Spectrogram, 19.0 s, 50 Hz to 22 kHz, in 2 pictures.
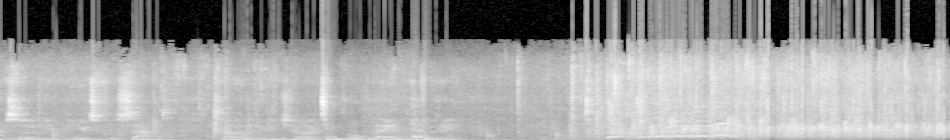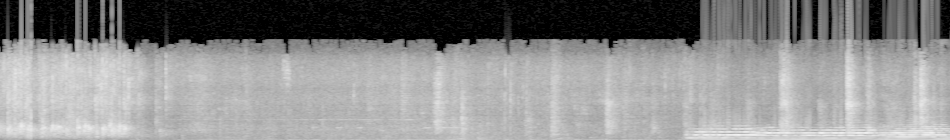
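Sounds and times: hall noise: 0:00.0 - 0:19.0
audience applauding: 0:05.6 - 0:11.4.

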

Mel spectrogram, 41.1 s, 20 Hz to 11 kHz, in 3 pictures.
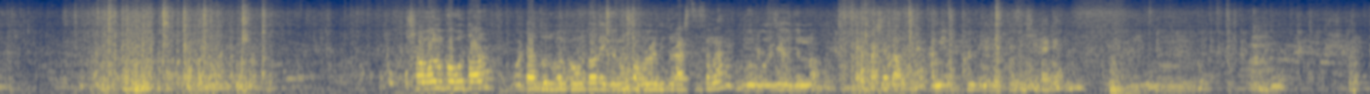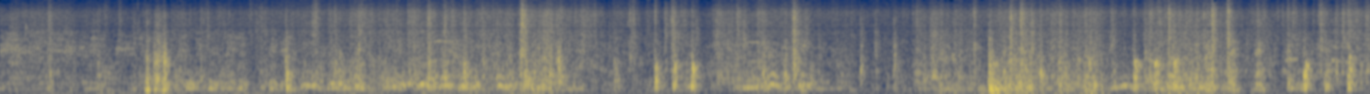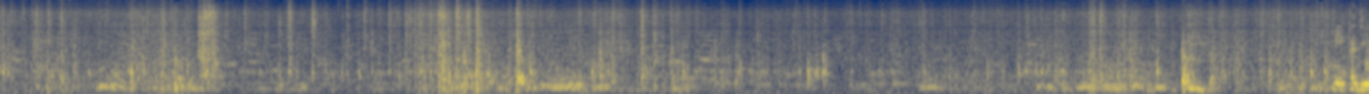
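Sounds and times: pigeons cooing: 0:00.0 - 0:41.0
wing flutters and clicks: 0:15.0 - 0:41.0.

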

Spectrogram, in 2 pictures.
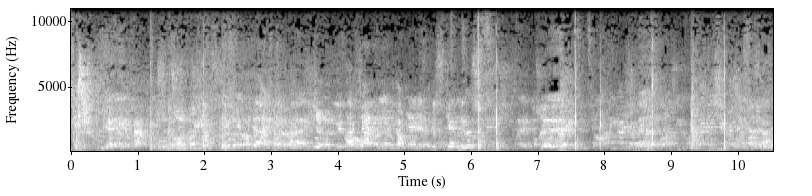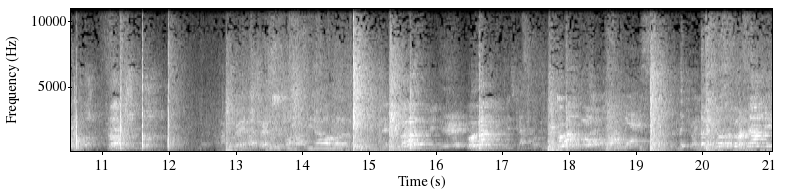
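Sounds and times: voices chattering: 0:00.0 - 0:21.0.

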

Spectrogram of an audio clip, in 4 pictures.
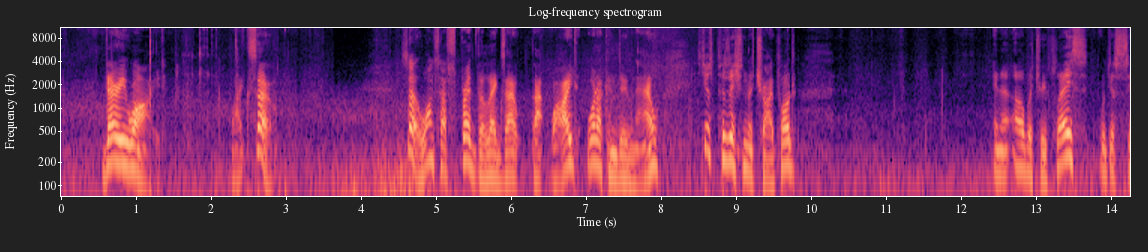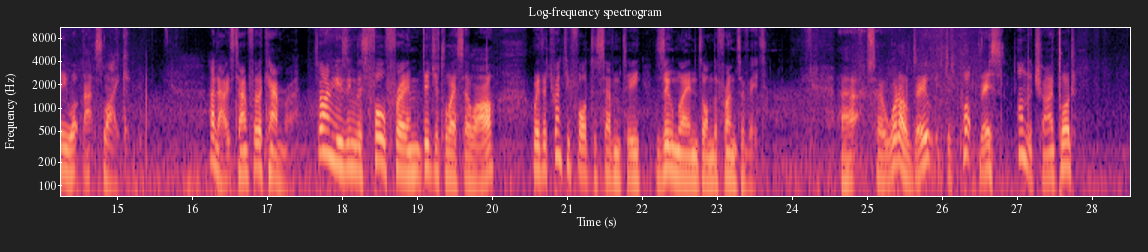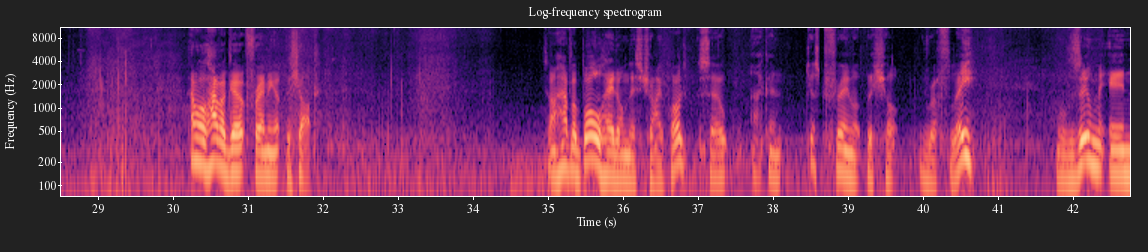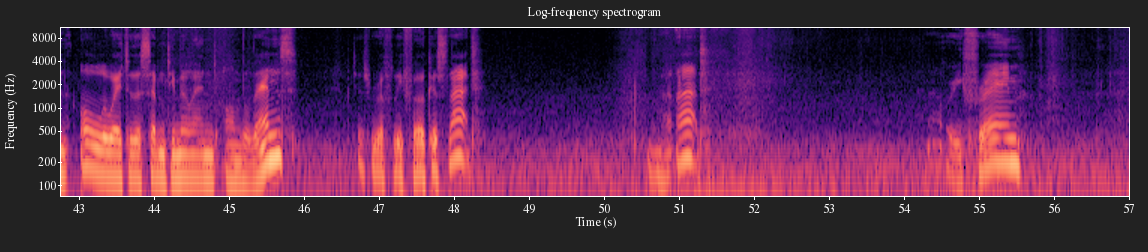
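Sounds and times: jacket rustling: 0:00.0 - 0:03.8, 0:04.6 - 0:09.4, 0:10.0 - 0:15.8, 0:22.2 - 0:38.0
wind rumble on microphone: 0:00.0 - 0:09.1, 0:10.5 - 0:30.2.

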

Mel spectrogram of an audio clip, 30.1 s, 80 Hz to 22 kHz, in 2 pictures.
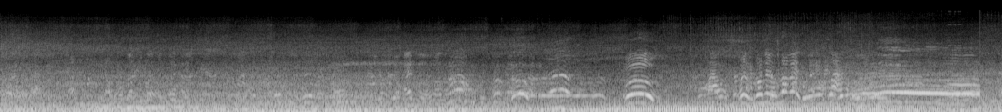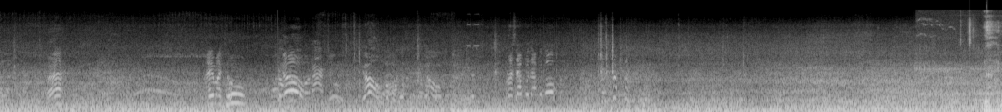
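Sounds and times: road traffic: 0:00.0 - 0:30.0
indistinct voices: 0:28.7 - 0:30.0.

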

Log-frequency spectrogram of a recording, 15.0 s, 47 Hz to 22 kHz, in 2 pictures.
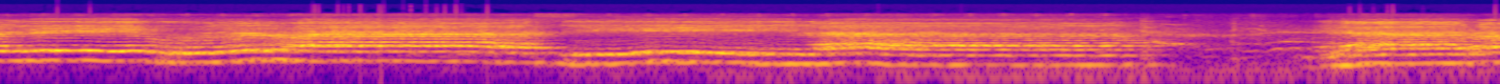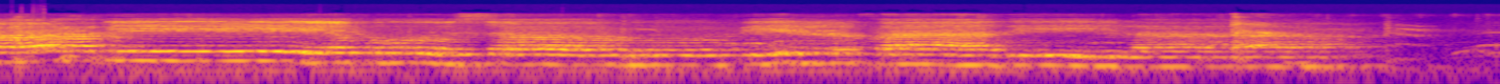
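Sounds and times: women singing devotional chant: 0:00.0 - 0:14.7.

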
